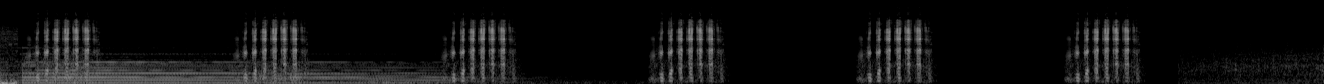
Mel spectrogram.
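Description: Sheep and goats of a shepherd's flock grazing in the mountains bleat in repeated loud, wavering calls, each about a second long and separated by pauses, with a steady drone under the first few and faint rustling at the end.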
